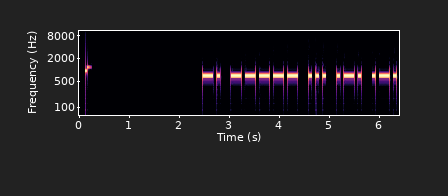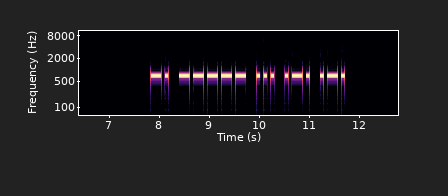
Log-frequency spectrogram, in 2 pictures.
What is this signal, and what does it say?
Morse code, heard as a keyed tone, about 17 wpm, 700 Hz. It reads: N0SRR N0SRR
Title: USA Call Signs - 5 Characters - Repeated 2x - 17wpm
